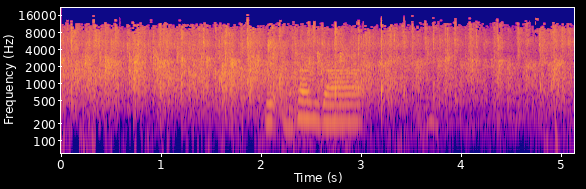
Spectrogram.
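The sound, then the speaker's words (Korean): Steady applause from an audience for two people fills the whole clip, a dense crackle of many hands clapping at once, while a man briefly speaks over it partway through. “네, 두 분께 박수 좀 드리시고요.”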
